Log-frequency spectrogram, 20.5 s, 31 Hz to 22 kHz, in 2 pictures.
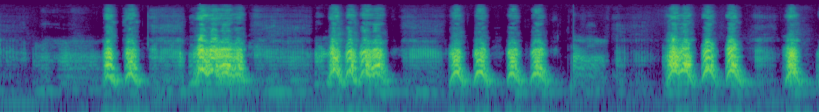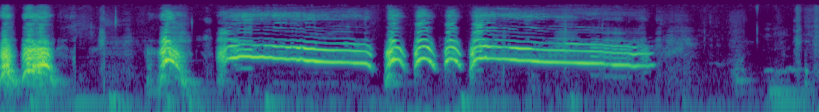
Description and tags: The Shure SM58 Dynamic Microphone and NEUMANN TLM 103 Condenser Microphone were used to represent the sound of human-made dog barks.
Recorded for the discipline of Capture and Audio Edition of the course Radio, TV and Internet, Universidade Anhembi Morumbi. Sao Paulo-SP. Brazil.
